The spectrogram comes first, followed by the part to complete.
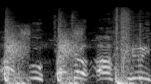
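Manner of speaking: loud cries of pain. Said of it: "ছাড়ো, লাগছে".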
